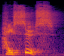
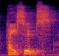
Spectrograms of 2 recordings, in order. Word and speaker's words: Jesus: a lot of people have the name hey suits which is spelt like Jesus is spelt but it yeah hey soos so a lot of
